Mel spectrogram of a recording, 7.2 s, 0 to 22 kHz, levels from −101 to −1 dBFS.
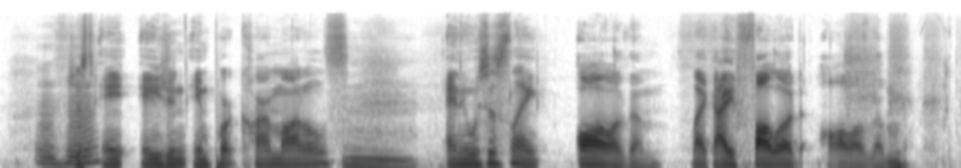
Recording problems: none

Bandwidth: 15 kHz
